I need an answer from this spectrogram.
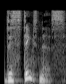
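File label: "distinctness", British English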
